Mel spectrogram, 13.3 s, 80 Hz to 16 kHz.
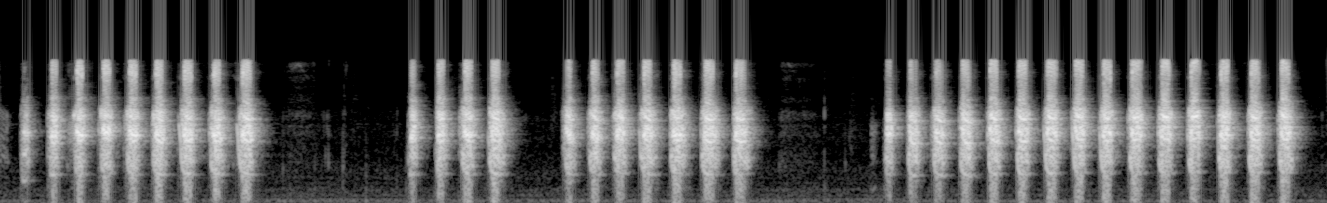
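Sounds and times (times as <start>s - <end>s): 
turkey mouth call yelps: 0.2s - 2.7s, 4.1s - 7.6s, 8.8s - 13.0s.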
